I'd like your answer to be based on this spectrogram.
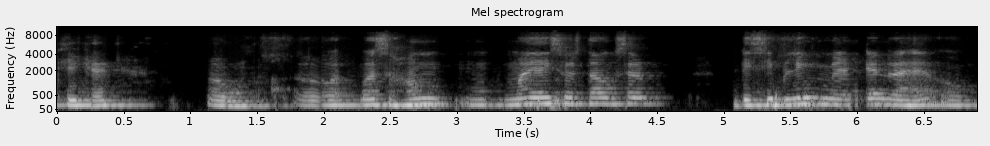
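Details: Adult male in stammering therapy for about a year, reporting his stammer largely improved; stuttering.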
